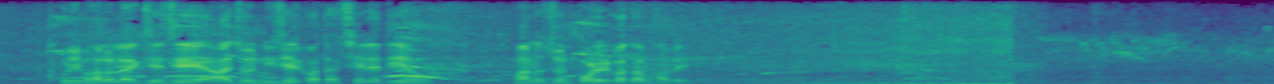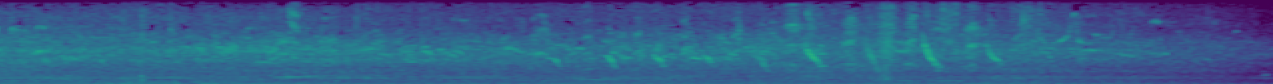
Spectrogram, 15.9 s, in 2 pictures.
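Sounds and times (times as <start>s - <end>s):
birds chirping: 0.0s - 15.9s
low outdoor rumble: 4.2s - 6.5s.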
